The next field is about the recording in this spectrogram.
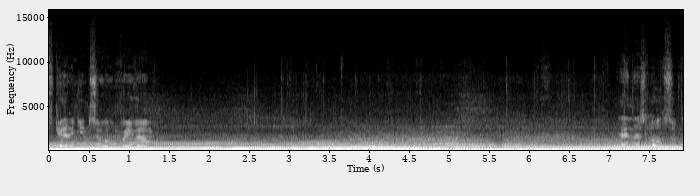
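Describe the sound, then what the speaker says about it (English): A big-turbo Subaru Outback XT wagon making about 450 wheel horsepower drones steadily from inside the cabin as it pulls through corners, its engine pitch climbing and dipping gradually with throttle. "I'm on the gas through the corners and I'm just so confident."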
